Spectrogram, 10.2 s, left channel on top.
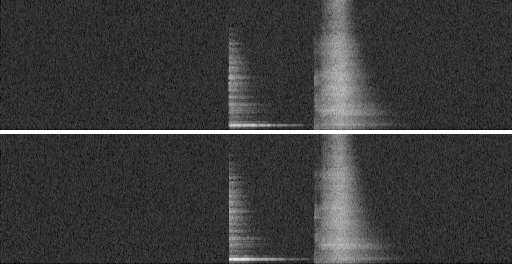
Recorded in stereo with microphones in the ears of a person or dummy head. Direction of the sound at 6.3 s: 65° left (ahead or behind).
